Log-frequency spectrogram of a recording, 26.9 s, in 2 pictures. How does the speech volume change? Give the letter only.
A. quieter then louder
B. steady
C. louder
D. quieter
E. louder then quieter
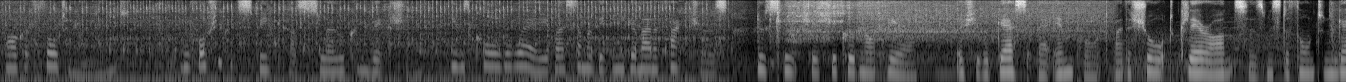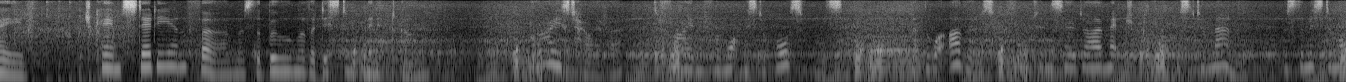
E.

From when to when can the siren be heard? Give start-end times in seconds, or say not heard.
not heard.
